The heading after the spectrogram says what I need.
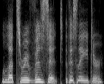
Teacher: There's a clear diphthong in the first syllable. And then the T in let's should smoothly connect to the R in revisit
